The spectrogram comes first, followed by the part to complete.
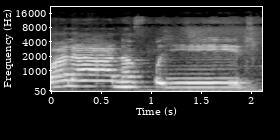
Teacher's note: یہاں جو وقف کرنا ہے را کو باریک کرنا ہے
